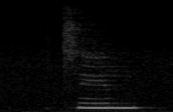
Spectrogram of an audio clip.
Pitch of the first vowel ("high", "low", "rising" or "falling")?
high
